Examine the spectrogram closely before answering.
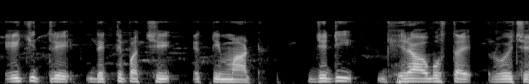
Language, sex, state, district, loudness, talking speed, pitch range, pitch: Bengali, male, West Bengal, Dakshin Dinajpur, -18 LUFS, 115 wpm, 125-140 Hz, 130 Hz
